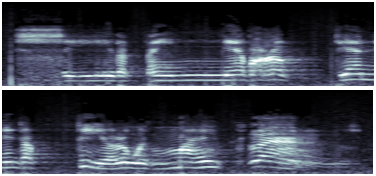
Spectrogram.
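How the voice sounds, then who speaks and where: Slow, piercing, menacing crime lord. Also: male voice, sits high, gravelly, pushed and bright, heavily acted. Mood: menacing, commanding. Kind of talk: 1940s film serial acting. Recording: noisy old 1940s film soundtrack.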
